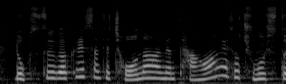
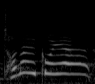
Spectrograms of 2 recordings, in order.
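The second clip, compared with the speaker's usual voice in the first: Knox's line in a squeaky high voice, much higher; high put-on voice; 12 semitones higher than usual. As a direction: pitch it way up like a cartoon. Knox voiced, high far voice.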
